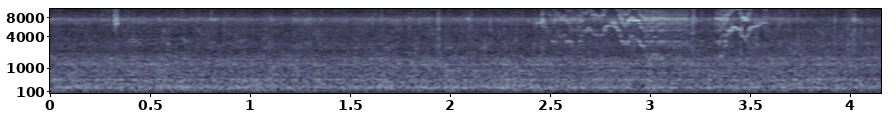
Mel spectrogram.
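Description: A motorboat's engine running steadily at low speed, an even hum under water and air noise.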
